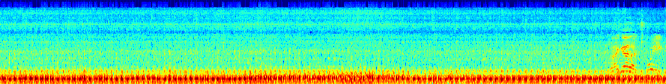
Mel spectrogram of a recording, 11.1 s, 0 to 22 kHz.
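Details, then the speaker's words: 1979 Suzuki GS750 four-cylinder with rebuilt carbs, idle turned up after first start in over a year: a strong, even beat at fast idle with no stumble or miss over eleven seconds, running clean; normal. "Oh, that's strong. That's the best she's had in years, man. Woohoo!"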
